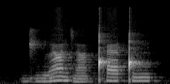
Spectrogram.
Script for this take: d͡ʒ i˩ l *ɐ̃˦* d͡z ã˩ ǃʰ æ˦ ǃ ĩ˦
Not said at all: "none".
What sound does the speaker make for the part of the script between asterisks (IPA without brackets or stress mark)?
ã˦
